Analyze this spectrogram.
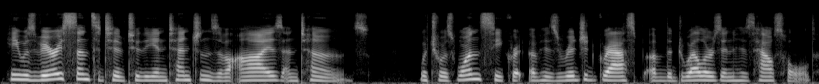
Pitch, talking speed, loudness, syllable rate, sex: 190 Hz, 185 wpm, -19 LUFS, 5.1 syllables/s, female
